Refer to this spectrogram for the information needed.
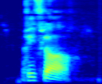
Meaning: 1. a carpenter's plane, a scrub plane 2. a mason's chisel 3. an umbrella
- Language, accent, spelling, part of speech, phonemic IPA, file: French, France, riflard, noun, /ʁi.flaʁ/, LL-Q150 (fra)-riflard.wav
